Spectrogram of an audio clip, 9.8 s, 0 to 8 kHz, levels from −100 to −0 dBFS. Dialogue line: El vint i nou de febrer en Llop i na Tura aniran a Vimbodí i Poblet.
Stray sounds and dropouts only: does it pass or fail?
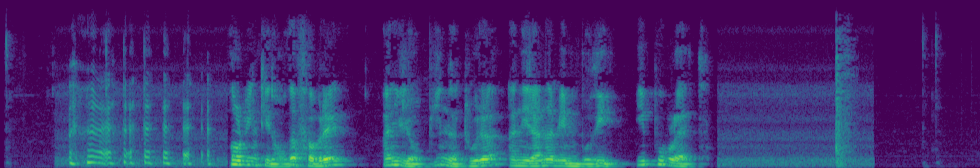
fail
